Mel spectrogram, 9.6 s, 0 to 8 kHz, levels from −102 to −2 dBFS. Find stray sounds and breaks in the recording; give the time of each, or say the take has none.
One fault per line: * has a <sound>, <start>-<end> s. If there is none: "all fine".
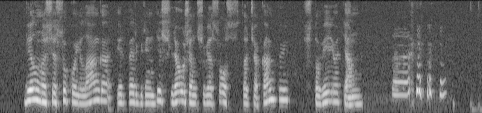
* has a laugh, 7.8-9.0 s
